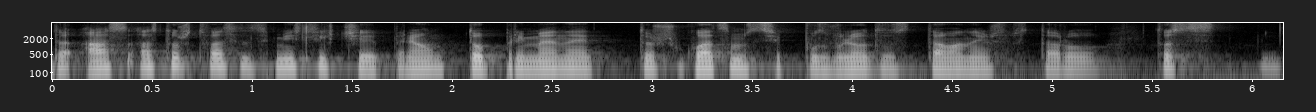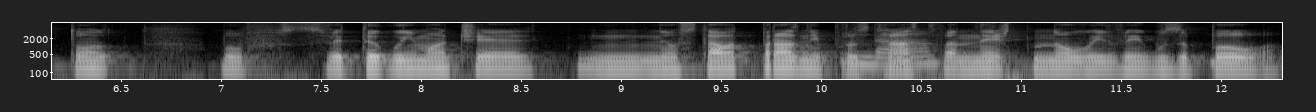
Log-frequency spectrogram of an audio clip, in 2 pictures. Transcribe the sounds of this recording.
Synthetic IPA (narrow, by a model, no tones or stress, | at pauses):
d̪aʔasast̪ɔt͡ʃnot̪ovasɛzɐmislixt͡ʃɛpɾʲanot̪ɔpɾimɛnɛt̪ɔt͡ʃnʊkoʊɡat̪o̥smsipozvolʲilˠd̪ɐost̪avənɛʃt̪o̥st̪aɾot̪ɔst̪ɔ | vəfsvɛt̪ɤɡoimət͡ʃɛ | nɛost̪avɐt̪̚pɾaznipɾost̪ɾanst̪vənɛʃt̪omnɔɡʊid̪vəiɡozɐpɤlˠvə̰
